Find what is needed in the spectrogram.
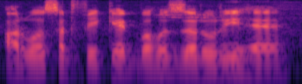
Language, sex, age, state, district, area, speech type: Urdu, male, 18-30, Bihar, Gaya, urban, spontaneous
